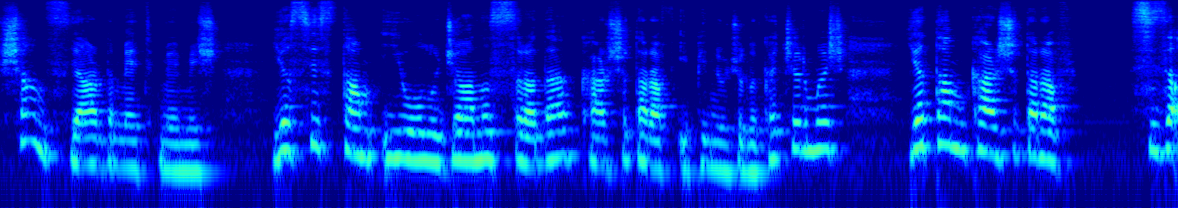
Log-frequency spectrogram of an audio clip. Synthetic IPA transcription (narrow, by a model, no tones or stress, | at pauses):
ʃansjaɾd̪ɯmɛt̪me̞miʃ | jasiz̥t̪ʰamijio̞lˠud͡ʒaːnɯzsɯɾad̪akʰaɾʃɯt̪ʰaɾafipinud͡ʒunukʰat͡ʃʰɯɾmɯʃjat̪ʰamkʰaɾʃɯt̪ʰaɾaf | sizɛ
